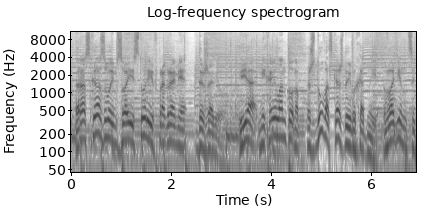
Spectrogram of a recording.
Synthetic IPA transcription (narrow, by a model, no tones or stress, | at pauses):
rɐskazɨvəjɪmsvɐjijɪst̪o̞ɾʲɪɪfpɾɐɡɾamʲːɪ | d̪ɨʐɐvʲḭlˠjamʲɪxɐilˠɐnt̪o̞nəfʐd̪uvaskaʐd̪ɨjəvɨxɐd̪nɨ̰jə̰vɐdʲinət̪sɨtʲ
